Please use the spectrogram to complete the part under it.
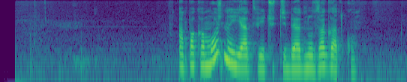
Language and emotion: Russian, neutral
